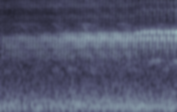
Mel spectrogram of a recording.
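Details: Canary tutor song for training young birds: a single fast, even rolling trill, steadily growing louder and rising slightly in pitch over almost two seconds.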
